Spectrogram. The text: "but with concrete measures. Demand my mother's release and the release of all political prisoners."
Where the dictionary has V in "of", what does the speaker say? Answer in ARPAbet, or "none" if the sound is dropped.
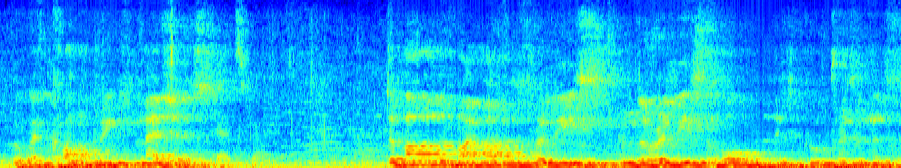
V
